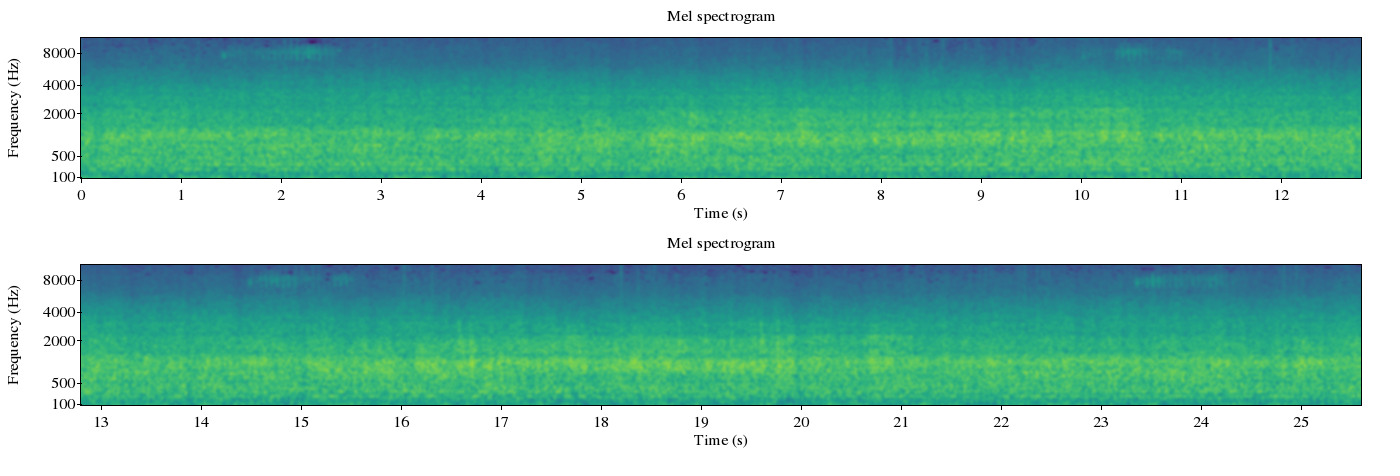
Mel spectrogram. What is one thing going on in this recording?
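A four-engine turboprop plane taxis with its propellers droning.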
